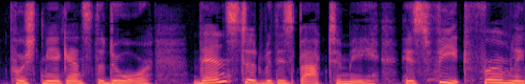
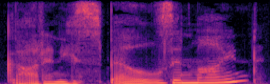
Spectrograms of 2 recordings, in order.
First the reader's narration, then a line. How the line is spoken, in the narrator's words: Edric said so softly that I could hardly hear him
